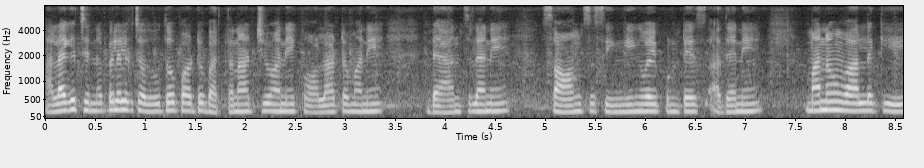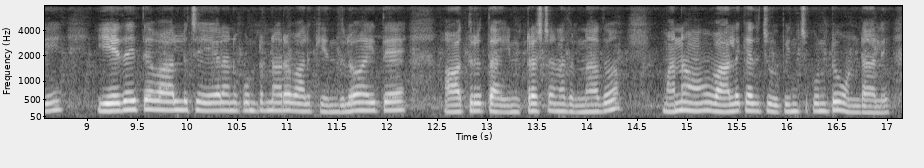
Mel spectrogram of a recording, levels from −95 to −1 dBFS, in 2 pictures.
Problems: constant background noise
